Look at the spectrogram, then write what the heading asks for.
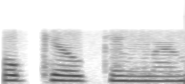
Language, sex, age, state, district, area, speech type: Tamil, female, 30-45, Tamil Nadu, Cuddalore, urban, conversation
